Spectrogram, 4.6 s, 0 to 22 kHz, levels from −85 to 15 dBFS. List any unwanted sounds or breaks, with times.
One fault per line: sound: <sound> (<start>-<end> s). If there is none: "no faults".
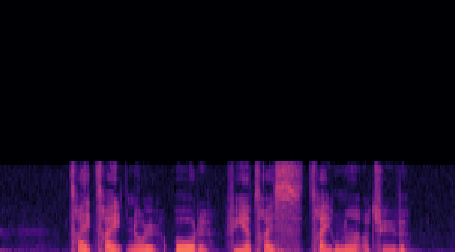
no faults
